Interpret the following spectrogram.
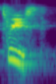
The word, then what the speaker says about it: Twist: surname there i do it's it's twist there you go there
